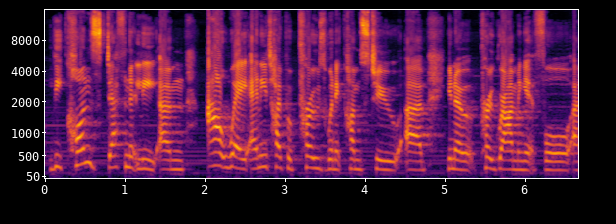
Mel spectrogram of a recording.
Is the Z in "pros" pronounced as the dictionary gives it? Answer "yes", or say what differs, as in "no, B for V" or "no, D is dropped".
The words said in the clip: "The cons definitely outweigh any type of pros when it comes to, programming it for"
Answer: yes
